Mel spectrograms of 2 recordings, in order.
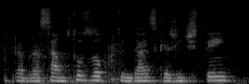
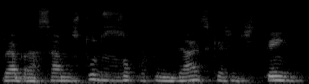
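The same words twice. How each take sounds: The two takes are said the same way.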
